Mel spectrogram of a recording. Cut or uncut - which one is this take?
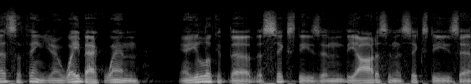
uncut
